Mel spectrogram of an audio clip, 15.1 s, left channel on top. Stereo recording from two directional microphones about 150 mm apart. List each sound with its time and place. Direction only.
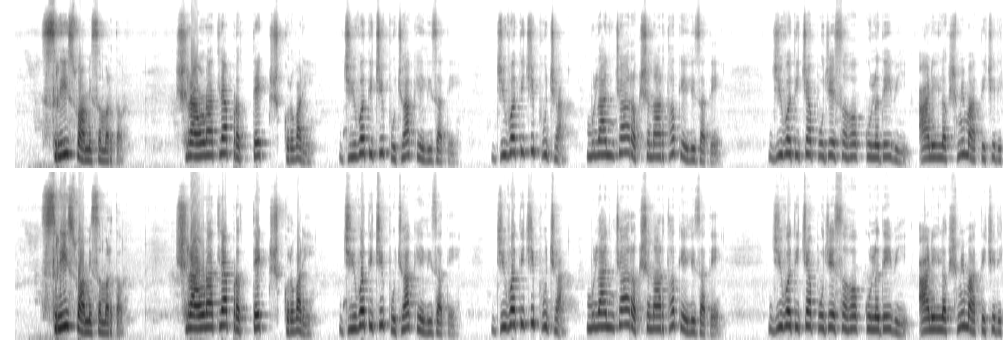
0.6 s a woman's voice: 5° right (ahead or behind)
